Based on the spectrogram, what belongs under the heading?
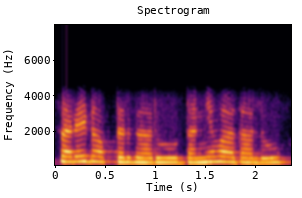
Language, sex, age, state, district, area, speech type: Telugu, female, 30-45, Telangana, Hyderabad, rural, conversation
